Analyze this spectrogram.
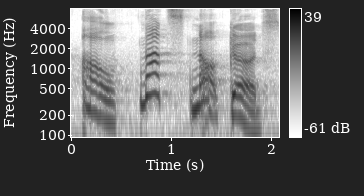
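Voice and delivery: slow, high, bemused; dazed understatement. A narrator's reading. Wounded pony noticing the spear through her leg, dazed understatement. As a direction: state it with dazed calm.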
